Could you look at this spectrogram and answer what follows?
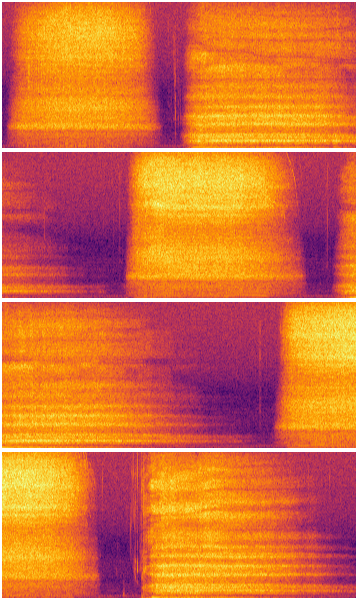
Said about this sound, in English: And so I'd like you to take three deep breaths with me.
